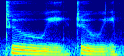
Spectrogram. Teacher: from the round oo to the unrounded e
